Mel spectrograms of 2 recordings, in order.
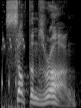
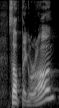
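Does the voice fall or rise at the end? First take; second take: falls; rises. First: The voice falls at the end. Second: The voice rises at the end.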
